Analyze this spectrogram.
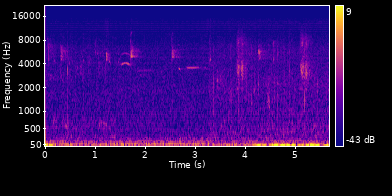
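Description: Birds calling outdoors, a few short chirps, over a steady low rumble. From about four seconds in come a run of short, crisp scuffs.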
